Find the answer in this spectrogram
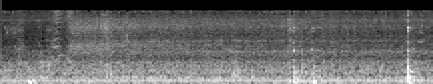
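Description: A person eating spaghetti close to the microphone: strands slurped in and chewed, with a few soft clicks near the end, over a steady low hum.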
